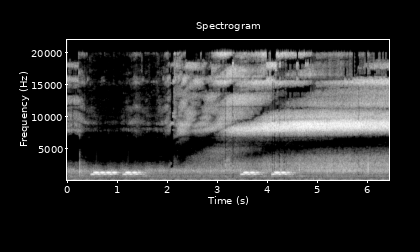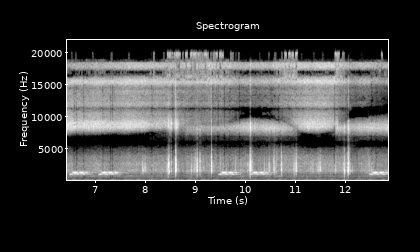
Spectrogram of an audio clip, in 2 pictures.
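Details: Microsuction clearing ear wax from a traumatised ear canal, with peripheral wax left to remove and a possibly slightly retracted eardrum: steady high hissing suction over a low hum, with short beeping bursts and clicks.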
